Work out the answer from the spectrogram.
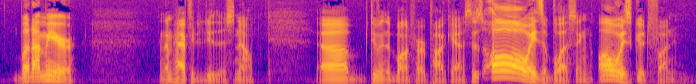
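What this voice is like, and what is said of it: Tired voice, cracking. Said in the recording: “my voice is cracking because I'm so tired”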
